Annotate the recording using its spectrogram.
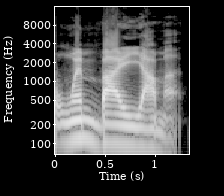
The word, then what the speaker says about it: Wembanyama: It's Victor Wembanyama. The N is silent.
